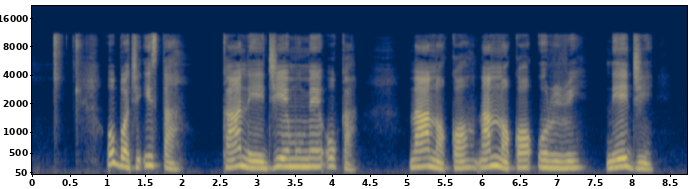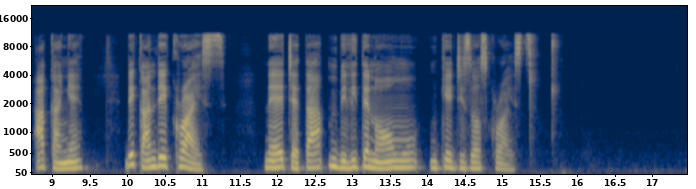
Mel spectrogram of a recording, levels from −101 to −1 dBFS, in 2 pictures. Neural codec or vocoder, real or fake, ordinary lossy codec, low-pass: none; real; MP3, 96 kbps; 10.8 kHz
